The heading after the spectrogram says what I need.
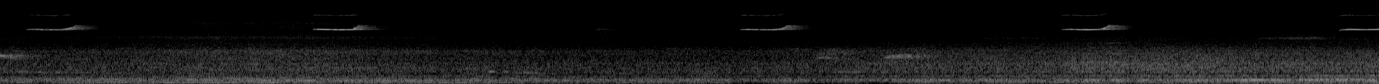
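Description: Oriental magpie-robin giving short, high, sharp notes every three seconds or so, over a steady low rumble of distant traffic.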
